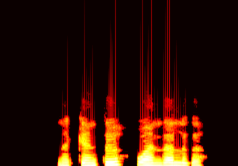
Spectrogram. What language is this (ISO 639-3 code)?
bfd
